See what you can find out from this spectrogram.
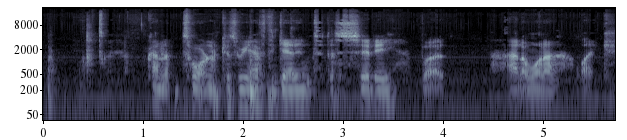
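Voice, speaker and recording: A man's voice: lowish voice, level tone, moderate pace, gravelly, a bit bright, a little hiss or hum, low-quality recording. A man playing a tabletop roleplaying game, chatting casually in and out of character.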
